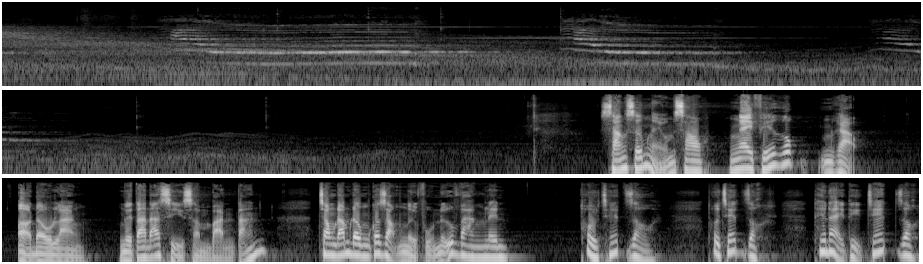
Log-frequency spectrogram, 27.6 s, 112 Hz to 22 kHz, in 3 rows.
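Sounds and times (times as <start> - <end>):
cat meowing mournfully at night: 0.0 - 0.8, 1.6 - 4.8, 5.6 - 7.7, 8.7 - 10.4
low rumbling noise: 0.0 - 27.5
speech: 15.3 - 17.8, 18.6 - 23.6, 24.2 - 27.5.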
